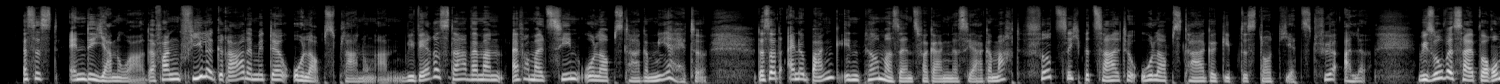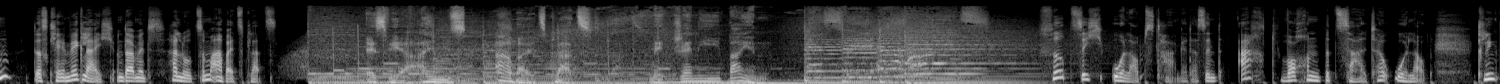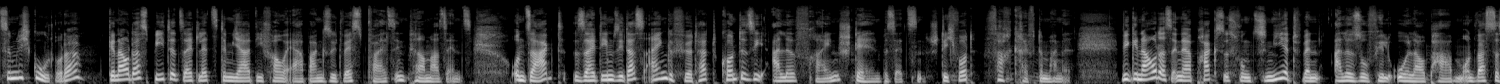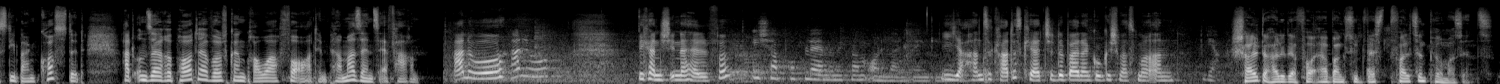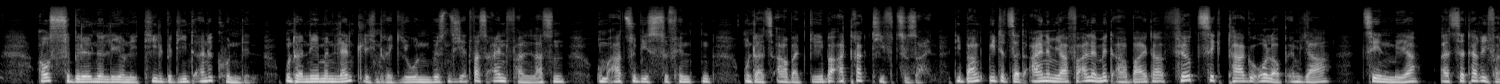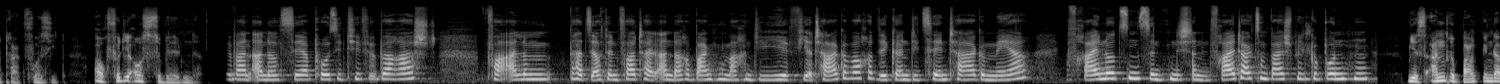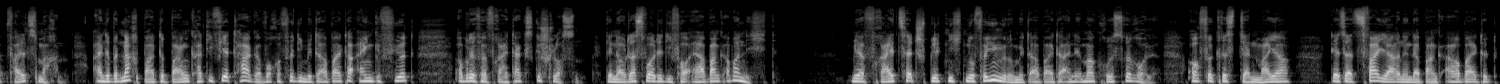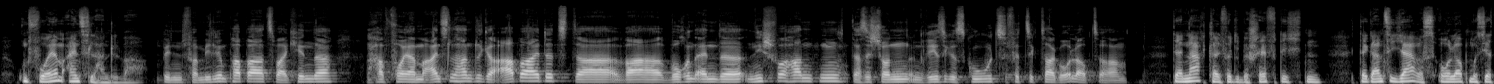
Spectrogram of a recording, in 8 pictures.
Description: Das Radiomagazin für Arbeitnehmer und Arbeitgeber, für Betroffene und Beobachter, für Eltern und Lehrer, Auszubildende und Ausbilder. Reportagen aus Betrieben, Hintergründe, Meinungen, Urteile und Interviews.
